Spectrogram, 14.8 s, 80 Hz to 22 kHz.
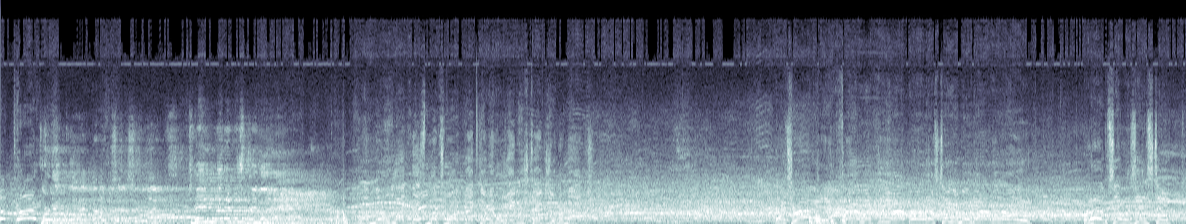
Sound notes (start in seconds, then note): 7.6 crowd cheering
